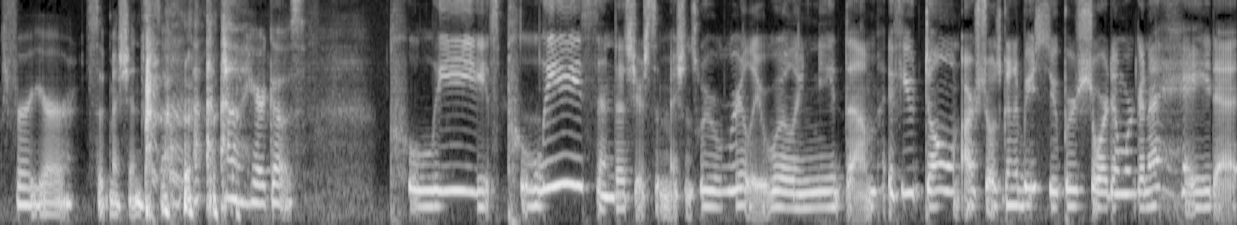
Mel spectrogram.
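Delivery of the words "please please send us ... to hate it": mock whining, pleading tone. A podcast host, given permission to beg, asks listeners for submissions with put-on whiny begging. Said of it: "permission to whine and beg and cry".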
